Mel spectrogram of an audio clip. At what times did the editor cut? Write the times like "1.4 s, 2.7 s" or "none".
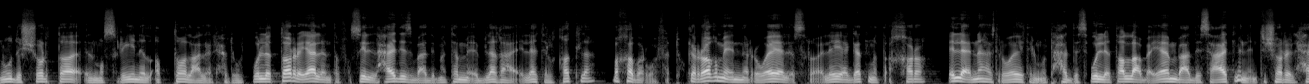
2.5 s, 6.1 s, 6.9 s, 9.4 s, 9.9 s, 10.9 s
